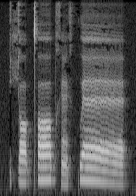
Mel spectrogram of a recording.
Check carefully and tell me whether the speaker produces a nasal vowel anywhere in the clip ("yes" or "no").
yes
